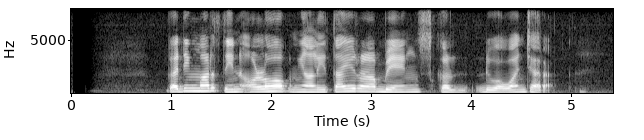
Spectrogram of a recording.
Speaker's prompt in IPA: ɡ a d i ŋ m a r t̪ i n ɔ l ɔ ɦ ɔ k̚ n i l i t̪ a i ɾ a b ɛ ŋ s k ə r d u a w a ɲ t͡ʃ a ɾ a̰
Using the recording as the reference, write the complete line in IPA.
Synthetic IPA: ɡ a d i ŋ m a r t̪ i n ɔ l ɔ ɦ ɔ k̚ n a l i t̪ a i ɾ a b ɛ ŋ s k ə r d u a w a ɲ t͡ʃ a ɾ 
